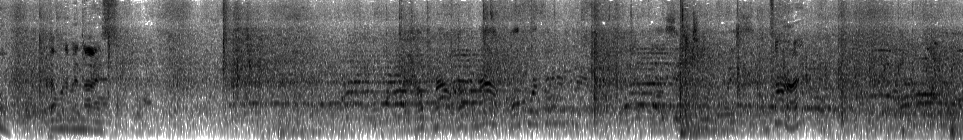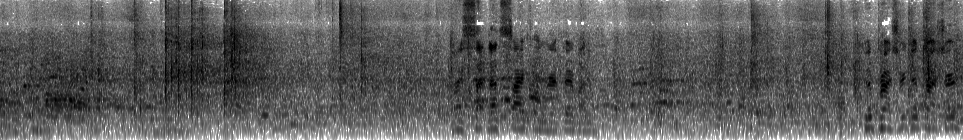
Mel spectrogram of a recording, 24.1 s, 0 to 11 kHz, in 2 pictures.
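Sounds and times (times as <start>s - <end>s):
crowd noise: 0.0s - 24.0s
puck and sticks knocking boards: 13.0s - 15.4s, 21.0s - 24.0s.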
